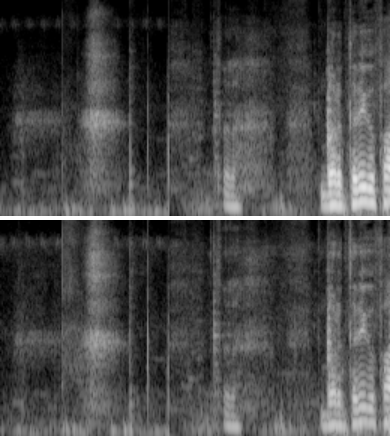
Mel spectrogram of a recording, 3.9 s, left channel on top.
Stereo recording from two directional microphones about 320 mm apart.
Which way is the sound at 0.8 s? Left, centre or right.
Centre.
